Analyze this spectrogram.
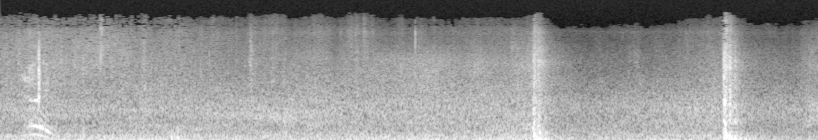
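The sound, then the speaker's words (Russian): A Tesla car door clunks open and then thuds shut a moment later as people get out, two sharp knocks over a low rumbling background with faint voices. “Эта ручка, ей пользоваться нельзя. Это экстренная. То есть это для случая, если машина заблокирована.”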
